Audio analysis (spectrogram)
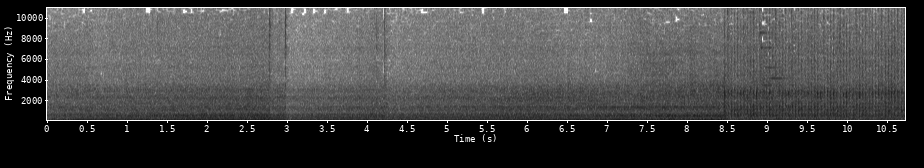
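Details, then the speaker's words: Isuzu Panther 2.5 diesel with non-original rebuilt internals, first start after rework, cold with a non-stock air cleaner: steady, even clatter at about three beats a second, not too rough; sounds healthy. "Ini karena cleanernya ya sudah bukan bawaan ini masih dingin belum kelihatan"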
